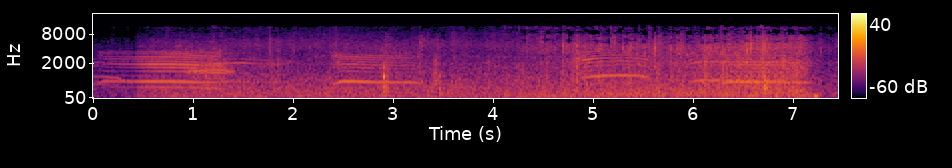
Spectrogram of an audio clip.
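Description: Several sheep bleat outdoors, shifting around a camera tripod, with repeated wavering calls from a few animals, some close and others farther off, spread across the clip with quiet rustling between them.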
